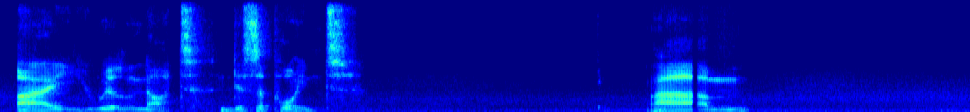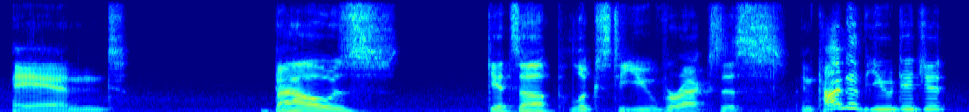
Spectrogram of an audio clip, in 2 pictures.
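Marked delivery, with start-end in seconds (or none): 0.1-2.6 low, slow, quiet, ancient dragon voice. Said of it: "you hear this dragon go".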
